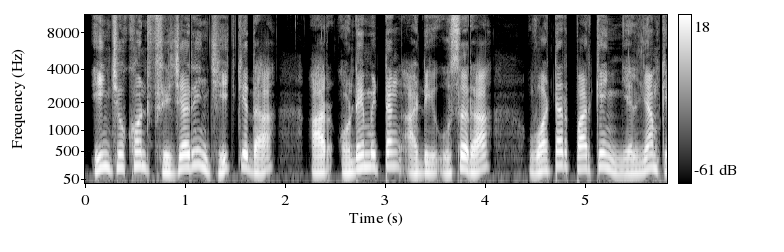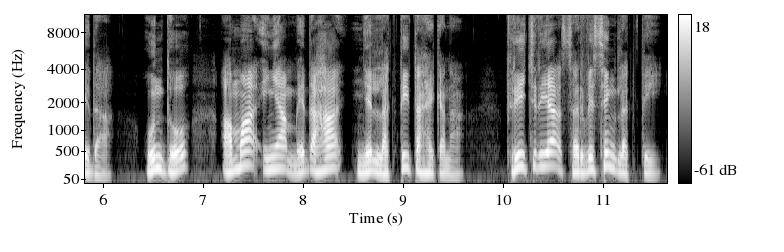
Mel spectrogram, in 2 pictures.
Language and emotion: Santali, surprised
